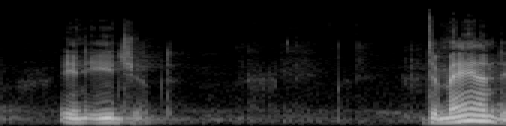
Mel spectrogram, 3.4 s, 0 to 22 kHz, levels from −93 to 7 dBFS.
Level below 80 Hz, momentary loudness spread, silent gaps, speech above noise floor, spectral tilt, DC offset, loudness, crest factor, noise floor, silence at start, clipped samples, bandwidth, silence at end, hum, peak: -84 dBFS; 11 LU; none; 40 dB; -8 dB/octave; under 0.1%; -25 LUFS; 20 dB; -63 dBFS; 0.4 s; under 0.1%; 12.5 kHz; 0 s; none; -8 dBFS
